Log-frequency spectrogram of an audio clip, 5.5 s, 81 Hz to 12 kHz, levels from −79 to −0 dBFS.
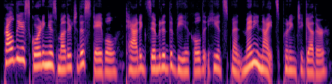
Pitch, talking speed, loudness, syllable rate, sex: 210 Hz, 205 wpm, -20 LUFS, 6.2 syllables/s, female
